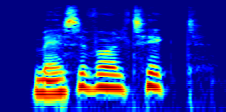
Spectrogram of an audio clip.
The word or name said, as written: massevoldtægt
